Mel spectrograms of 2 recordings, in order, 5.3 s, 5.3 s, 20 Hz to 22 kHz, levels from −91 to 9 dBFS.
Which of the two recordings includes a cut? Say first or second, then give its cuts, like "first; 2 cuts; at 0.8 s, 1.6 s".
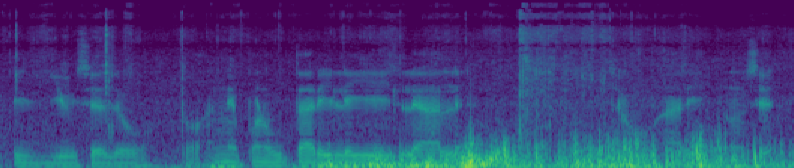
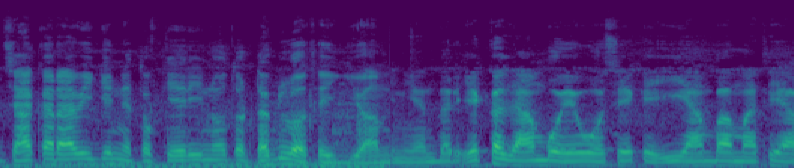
second; 1 cut; at 2.6 s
